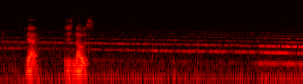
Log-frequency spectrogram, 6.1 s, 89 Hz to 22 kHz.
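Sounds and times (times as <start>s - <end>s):
low rumble of traffic: 0.0s - 6.0s
police siren wailing: 0.0s - 6.0s
speech: 0.5s - 2.0s.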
